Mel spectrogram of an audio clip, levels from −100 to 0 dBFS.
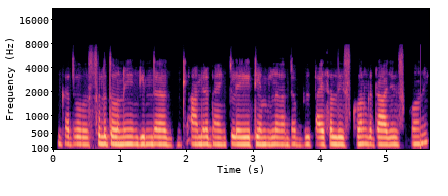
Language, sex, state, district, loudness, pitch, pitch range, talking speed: Telugu, female, Telangana, Nalgonda, -17 LUFS, 200 Hz, 195-205 Hz, 150 wpm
